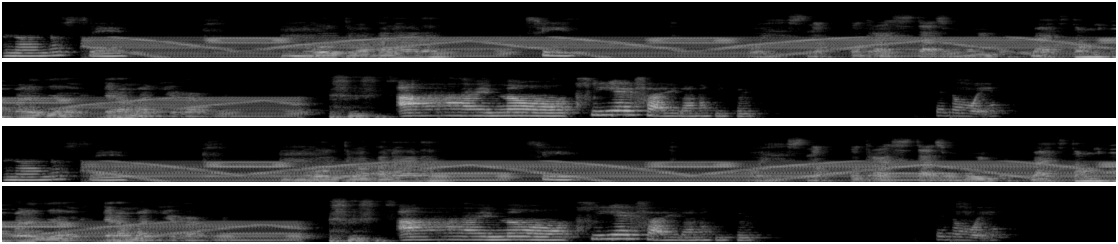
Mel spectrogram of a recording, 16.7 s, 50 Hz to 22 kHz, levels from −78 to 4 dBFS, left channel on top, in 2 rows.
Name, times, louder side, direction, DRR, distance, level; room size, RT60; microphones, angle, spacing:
voice 1, 0.0-0.9 4.0-4.3 11.3-14.0 15.4-15.8, left 3 dB, 40° left, 5 dB, 0.5 m, -28 dB
sound 1, 0.6-10.6, right 1 dB, 10° right, 1.2 m, -35 dB
voice 2, 2.1-3.3 5.6-10.1 10.8-11.3, equal, 50° right, 1 dB, 0.9 m, -33 dB
3.4 x 2.5 x 2.7 m, 0.36 s
head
